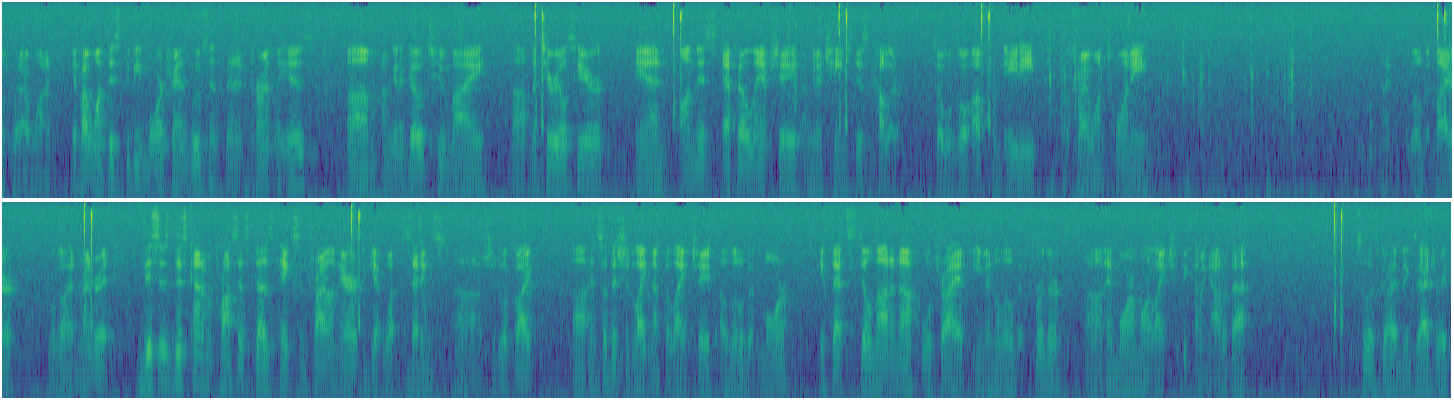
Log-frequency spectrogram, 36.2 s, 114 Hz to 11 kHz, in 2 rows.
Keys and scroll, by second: 12.9-16.9 typing, 14.5 Tab.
